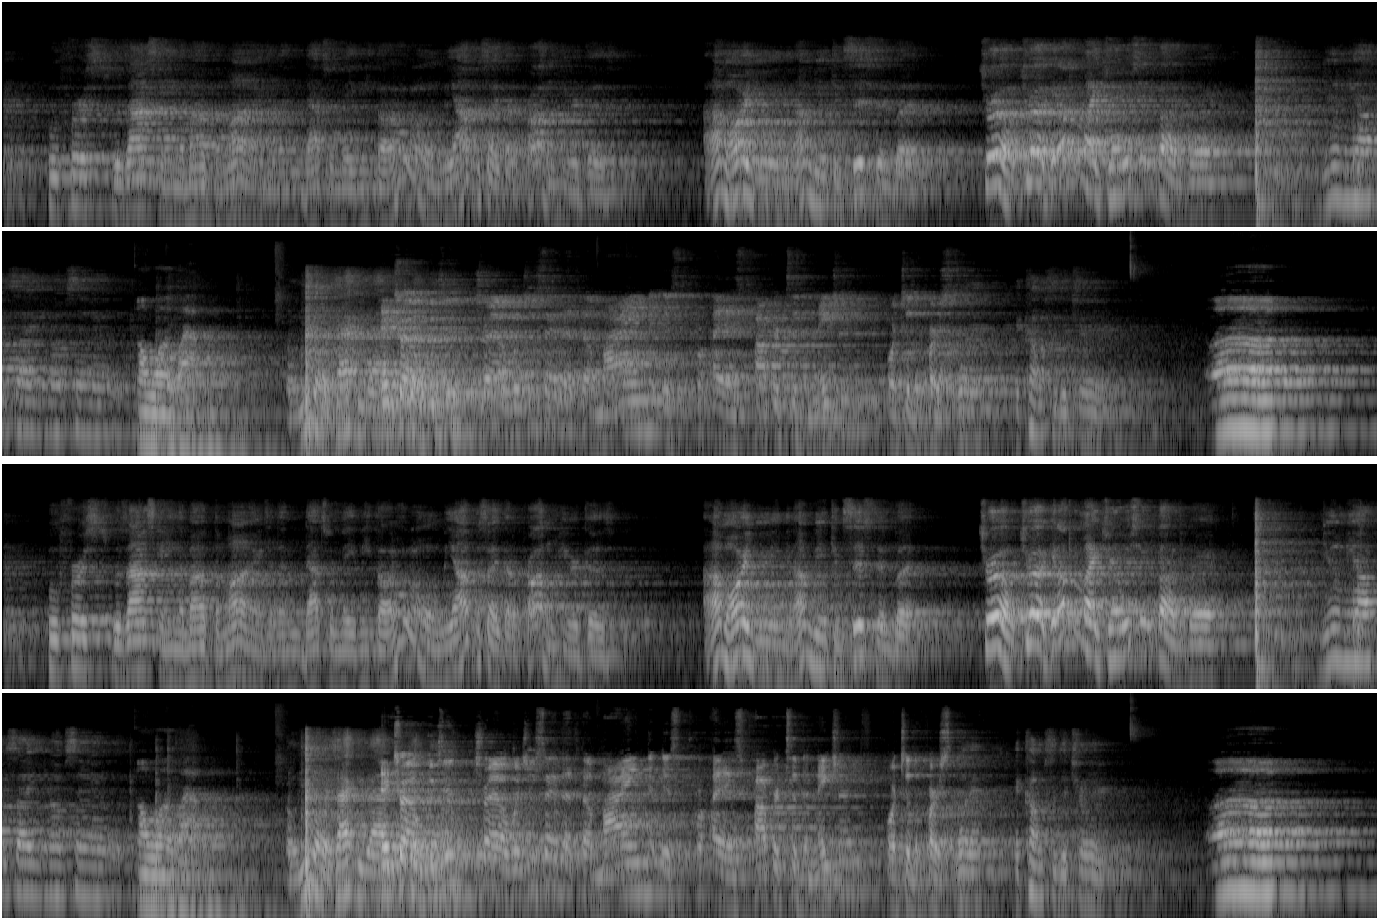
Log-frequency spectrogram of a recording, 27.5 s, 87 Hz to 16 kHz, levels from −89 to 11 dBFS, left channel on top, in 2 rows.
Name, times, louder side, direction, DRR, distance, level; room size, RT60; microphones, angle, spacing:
voice 1, 0.5-6.1 7.0-9.1 9.8-12.1 12.5-12.7 13.2-15.0 15.5-15.7 16.6-18.3 23.3-23.5 24.0-24.8, right 3 dB, 40° right, 2 dB, 0.4 m, -33 dB
voice 2, 15.1-15.9 25.8-26.5, left 1 dB, 10° left, 4 dB, 0.5 m, -29 dB
voice 3, 17.5-22.3 22.6-23.3, right 3 dB, 85° right, 3 dB, 1.0 m, -32 dB
16.5 x 7.3 x 3.4 m, 3.0 s
head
